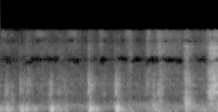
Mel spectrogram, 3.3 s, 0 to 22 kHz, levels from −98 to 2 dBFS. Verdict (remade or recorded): remade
